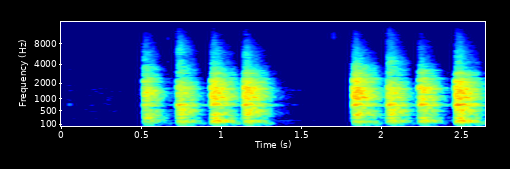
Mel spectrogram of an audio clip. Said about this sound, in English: Margaret knocks at Tom's door.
